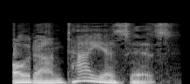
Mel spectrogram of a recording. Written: odontiasis

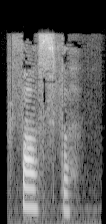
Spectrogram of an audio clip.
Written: phosph

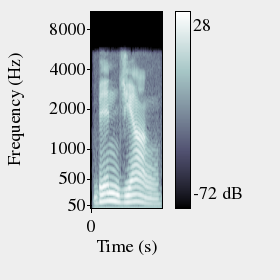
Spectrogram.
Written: Pinkiang

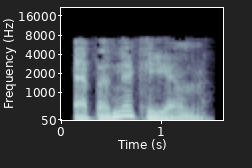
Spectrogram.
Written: eponychium

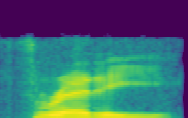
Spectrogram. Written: thready

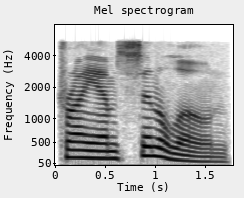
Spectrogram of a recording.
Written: triamcinolone

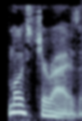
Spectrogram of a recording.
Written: moisturizer

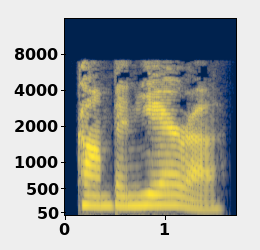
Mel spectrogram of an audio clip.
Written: companera

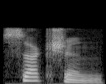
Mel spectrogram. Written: suction

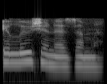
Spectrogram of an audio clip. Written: illusionism

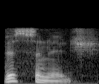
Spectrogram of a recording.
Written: vicinage

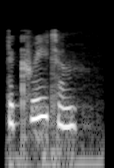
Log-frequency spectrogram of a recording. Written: decretum

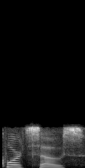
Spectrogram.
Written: quartzose

